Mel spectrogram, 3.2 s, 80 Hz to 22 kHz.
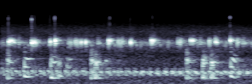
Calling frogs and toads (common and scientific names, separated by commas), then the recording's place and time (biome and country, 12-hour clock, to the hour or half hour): blacksmith tree frog (Boana faber), yellow cururu toad (Rhinella icterica), Cochran's lime tree frog (Sphaenorhynchus surdus)
Atlantic Forest, Brazil, ~8pm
